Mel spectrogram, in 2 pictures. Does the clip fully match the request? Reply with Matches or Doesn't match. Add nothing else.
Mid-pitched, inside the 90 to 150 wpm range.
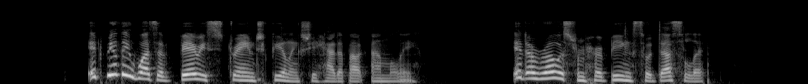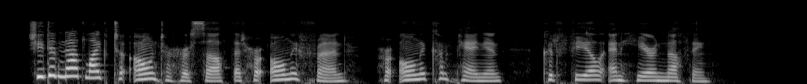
Doesn't match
